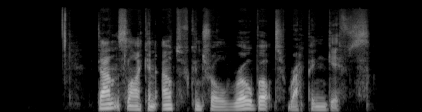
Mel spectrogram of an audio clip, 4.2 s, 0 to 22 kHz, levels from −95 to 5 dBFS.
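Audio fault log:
No fault is heard in this speech clip.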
